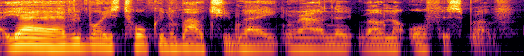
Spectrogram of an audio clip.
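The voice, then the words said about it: Put-on British accent. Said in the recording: “She just breaks out into a British accent every once in a while ... It's a good British accent”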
